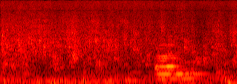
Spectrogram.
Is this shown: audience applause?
no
